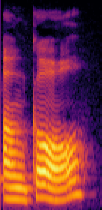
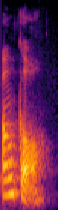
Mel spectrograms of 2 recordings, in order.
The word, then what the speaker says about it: uncle: Uncle. I don't say uncle, I say uncle.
